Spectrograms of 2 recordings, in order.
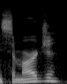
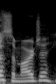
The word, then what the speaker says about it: Samardzija: I never say his name right. Sal Darza, the pitcher? – You mean Samardzija? – Samardzija? – Yeah, Samardzija. He was a former tight end for Notre Dame.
